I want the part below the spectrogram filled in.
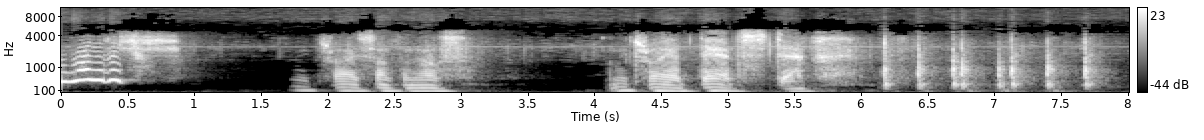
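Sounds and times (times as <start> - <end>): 
speech: 0.2 - 1.0, 1.7 - 3.2, 4.1 - 6.0
hollow knocking on a wall from the next room: 6.1 - 7.9.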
